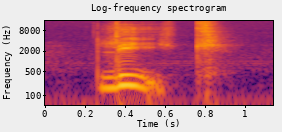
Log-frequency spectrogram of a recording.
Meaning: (adjective) 1. looking like, resembling (in appearance or other characteristics) 2. alike, same (the same or similar); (noun) a corpse, a dead body
- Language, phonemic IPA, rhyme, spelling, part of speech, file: Swedish, /ˈliːk/, -iːk, lik, adjective / noun, Sv-lik.ogg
